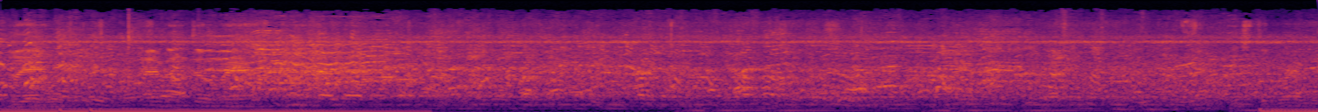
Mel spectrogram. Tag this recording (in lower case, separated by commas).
music, inside a large room or hall, speech, chatter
